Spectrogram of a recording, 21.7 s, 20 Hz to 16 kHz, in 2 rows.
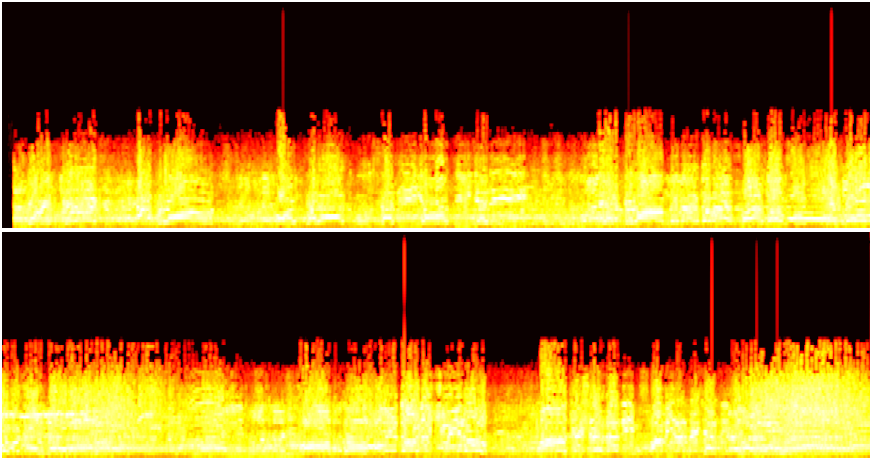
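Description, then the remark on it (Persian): A dense protest crowd in the street fills the air with continuous loud chatter and overlapping voices, a steady roar of many people talking and calling out at once with occasional shouts rising above the babble, at the peaceful demonstration of 25 Khordad 88, where Mir-Hossein Mousavi spoke to people from a car roof through a handheld megaphone. “موسوی نیز همراه همسرش زهرا رهنورد که شاخ گل قرمزی در دست داشت بر روی سقف خودروی در میان ازدحام شدید جمعیت از بلندگوی دستی با مردم سخن گفت.”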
